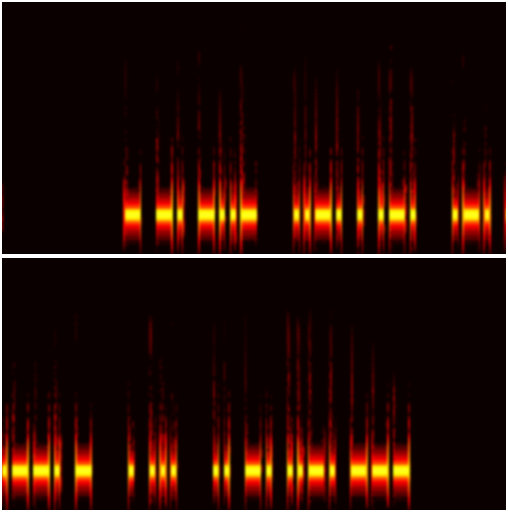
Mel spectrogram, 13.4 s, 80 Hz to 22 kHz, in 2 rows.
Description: Morse code, heard as a keyed tone, about 17 wpm, 700 Hz. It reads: TNX FER RPT ES INFO
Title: Speed-Racing Common QSO Phrases Encore - 17wpm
